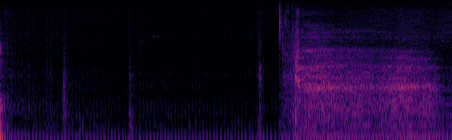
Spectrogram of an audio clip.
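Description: Near silence, then a soft intake of breath about one and a half seconds in, lasting to the end.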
